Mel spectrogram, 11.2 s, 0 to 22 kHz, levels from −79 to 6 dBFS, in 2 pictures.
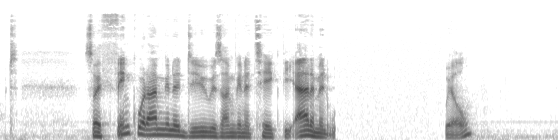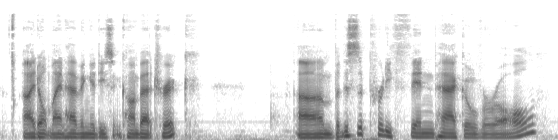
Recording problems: audio cutting out; at 3.5 s for 1 s

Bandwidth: 14.5 kHz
